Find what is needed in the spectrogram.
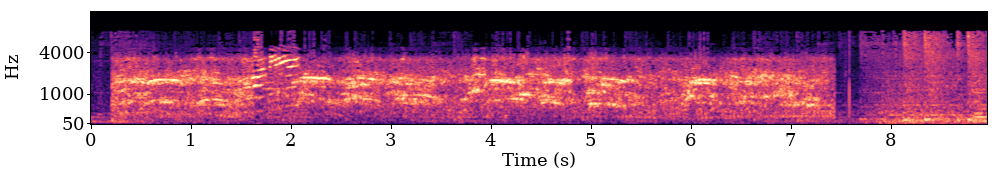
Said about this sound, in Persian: و مرغ مردم را به خیابان کشاند. تجمع مردم نیشابور.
